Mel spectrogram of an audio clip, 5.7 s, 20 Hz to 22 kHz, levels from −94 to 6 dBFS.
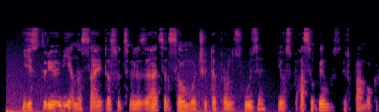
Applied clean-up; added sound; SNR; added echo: none; Boom; 14 dB; none.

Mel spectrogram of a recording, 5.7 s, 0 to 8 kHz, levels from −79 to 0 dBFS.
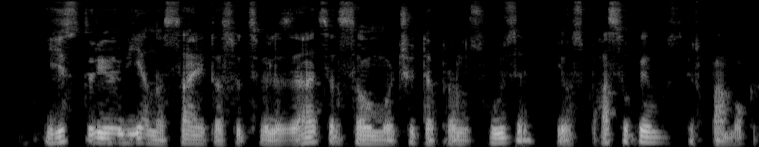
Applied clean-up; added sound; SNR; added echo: none; none; none; none.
